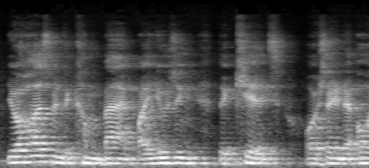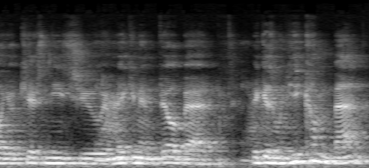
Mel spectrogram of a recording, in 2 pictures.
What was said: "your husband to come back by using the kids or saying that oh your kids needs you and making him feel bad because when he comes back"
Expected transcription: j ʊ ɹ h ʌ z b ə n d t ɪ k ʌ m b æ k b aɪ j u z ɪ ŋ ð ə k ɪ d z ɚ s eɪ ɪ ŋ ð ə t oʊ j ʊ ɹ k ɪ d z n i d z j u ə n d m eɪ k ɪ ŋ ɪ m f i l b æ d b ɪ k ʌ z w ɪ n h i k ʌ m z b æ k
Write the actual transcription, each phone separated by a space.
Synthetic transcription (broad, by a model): j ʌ ɹ h ʌ z b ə n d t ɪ k ʌ m b æ k b aɪ j u z ɪ ŋ ð ə k ɪ d z ɚ s eɪ ɪ ŋ ð ə t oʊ j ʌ ɹ k ɪ d z n i d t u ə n m eɪ k ɪ ŋ ɪ m f i l b æ d b ɪ k ʌ z w ɪ n i k ʌ m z b æ k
